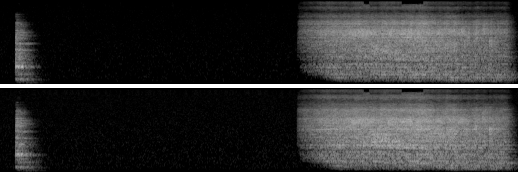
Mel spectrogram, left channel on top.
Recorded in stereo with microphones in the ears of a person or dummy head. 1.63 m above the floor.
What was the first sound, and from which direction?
Dishes clattering, 20° left (ahead or behind).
